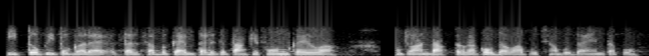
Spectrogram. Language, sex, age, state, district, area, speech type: Sindhi, female, 18-30, Rajasthan, Ajmer, urban, conversation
